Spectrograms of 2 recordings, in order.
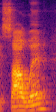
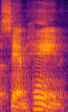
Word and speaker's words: Samhain: never confirmed this probably uh how do you pronounce it correctly sawwin uh but most people mispronounce it as uh samhain was where he gets his name but uh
